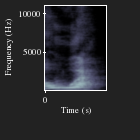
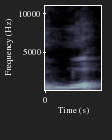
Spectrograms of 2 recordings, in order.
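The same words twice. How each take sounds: First: It is made without an open, guttural throat. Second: It is made with an open, guttural throat. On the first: The speaker calls it wrong. "c'est pas wa" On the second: The speaker calls it right. "C'est très guttural"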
